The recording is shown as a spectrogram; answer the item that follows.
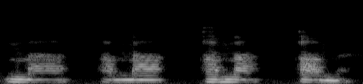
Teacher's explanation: both of your lips are touching each other, so that's what happens with M. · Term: bilabial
